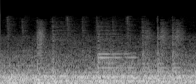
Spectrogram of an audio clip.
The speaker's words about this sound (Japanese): 早めの車がたくさん走っているような道に来ております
